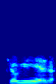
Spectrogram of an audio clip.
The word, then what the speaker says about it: Jungian: Jungian.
